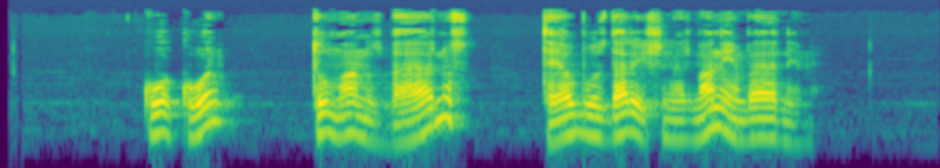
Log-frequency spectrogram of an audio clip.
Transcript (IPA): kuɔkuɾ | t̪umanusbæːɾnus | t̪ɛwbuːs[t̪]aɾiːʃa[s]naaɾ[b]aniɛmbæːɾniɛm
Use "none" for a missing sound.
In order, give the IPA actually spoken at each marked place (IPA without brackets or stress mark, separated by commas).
d̪, none, m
